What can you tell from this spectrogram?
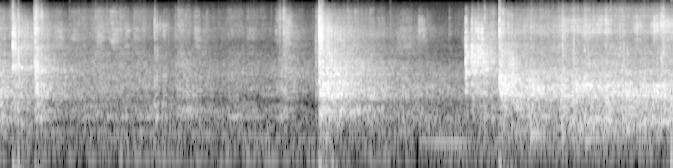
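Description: Skateboard on concrete: wheels rolling, with two sharp clacks near the start and a loud sudden hit about three seconds in. A louder, steady rolling noise starts at about five seconds.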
